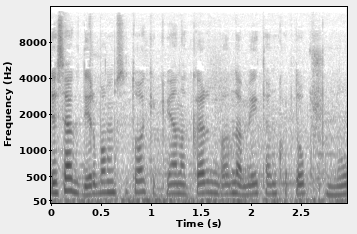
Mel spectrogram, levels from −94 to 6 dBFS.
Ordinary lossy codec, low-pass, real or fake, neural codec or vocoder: MP3, 96 kbps; 14.4 kHz; real; none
